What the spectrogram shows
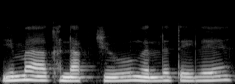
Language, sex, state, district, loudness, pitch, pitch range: Wancho, female, Arunachal Pradesh, Longding, -13 LUFS, 175 Hz, 170-185 Hz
